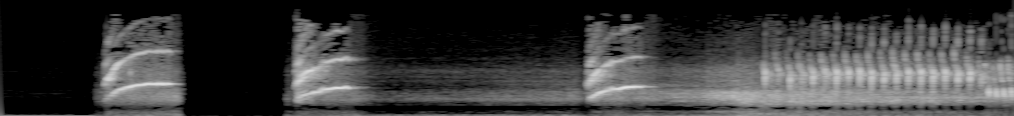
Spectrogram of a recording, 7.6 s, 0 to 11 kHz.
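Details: White albino canary, called a 2017 champion, giving three separate upslurred whistles about 1.5 seconds apart, then a softer rising hum that breaks into a fast, bright trill.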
